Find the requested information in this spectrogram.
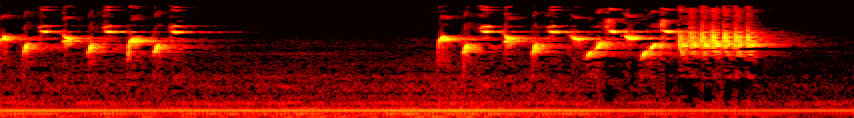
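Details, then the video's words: Wild-caught European goldfinch, kept and raised for two years, Algeria: two bursts of quick, bright twittering notes, the second running into a dense buzzy trill, over a steady low electrical hum. "مقنين خلوي مربيه عامين برت"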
